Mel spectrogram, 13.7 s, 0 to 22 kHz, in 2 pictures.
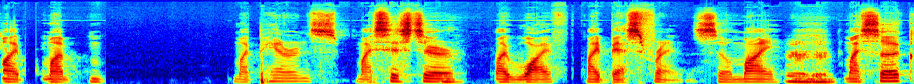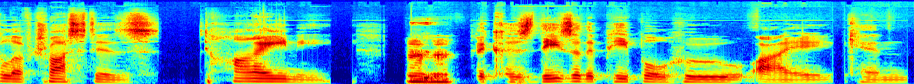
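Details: Adult male with stuttering since age 10, reporting blocks, prolongations and repetitions; word repetitions heard here; stuttering.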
